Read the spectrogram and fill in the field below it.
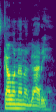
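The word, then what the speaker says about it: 川の流れ: I It's a I I I don't know Japanese, so I it takes me forever to pronounce it, but in Japanese it's super fast. It's Kawa no Nagare. Something like that. Like super quick.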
